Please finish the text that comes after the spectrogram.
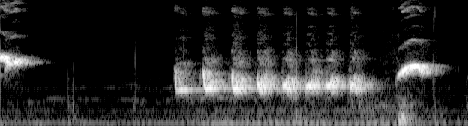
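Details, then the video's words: White-rumped shama of the Aceh form, bred in captivity, with a parent feeding its young: one quick run of about eight harsh, pulsing notes, framed by a whistled note on each side. "murai Batu Aceh sedang memberikan makan anak nya"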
